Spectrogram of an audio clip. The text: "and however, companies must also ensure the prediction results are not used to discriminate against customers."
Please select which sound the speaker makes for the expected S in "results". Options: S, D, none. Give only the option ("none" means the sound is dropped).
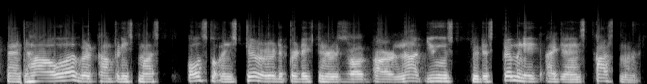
none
